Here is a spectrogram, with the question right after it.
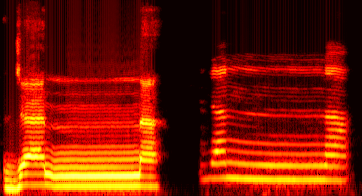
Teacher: তো এই জিম তাসদিদওয়ালা নুনের সাথে গুন্নার সহিত পড়তে হবে, নাকের বাসি থেকে 3 সেকেন্ড পরিমাণ ধরে রাখতে হবে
